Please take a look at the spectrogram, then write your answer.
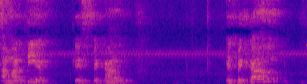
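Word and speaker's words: ἁμαρτία: hebreo se pronuncia chata o en griego que es amartía que es pecado el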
